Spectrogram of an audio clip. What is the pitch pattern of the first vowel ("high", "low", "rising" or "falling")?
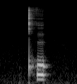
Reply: high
